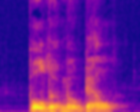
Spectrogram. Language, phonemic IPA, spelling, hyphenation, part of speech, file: Dutch, /ˈpɔl.dər.moːˈdɛl/, poldermodel, pol‧der‧mo‧del, noun, Nl-poldermodel.ogg
- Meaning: polder model; a form of economic decision making by consensus, including the government and the social partners, that is the trade unions and employers' organisations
